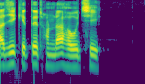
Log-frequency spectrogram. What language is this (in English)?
Odia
